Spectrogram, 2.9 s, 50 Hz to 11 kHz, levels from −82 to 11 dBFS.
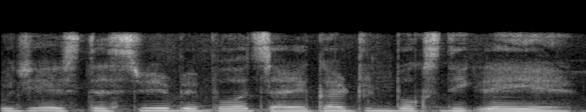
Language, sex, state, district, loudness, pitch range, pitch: Hindi, female, Arunachal Pradesh, Papum Pare, -17 LUFS, 195-215 Hz, 210 Hz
